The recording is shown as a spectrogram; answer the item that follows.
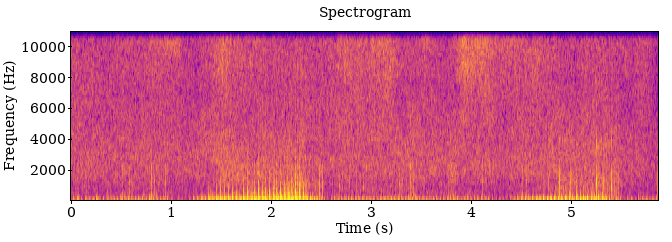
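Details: A little cat just woken up, purring loudly and close: deep, rumbling, buzzy bouts that swell and fade about every two seconds, with quieter breaths between.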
